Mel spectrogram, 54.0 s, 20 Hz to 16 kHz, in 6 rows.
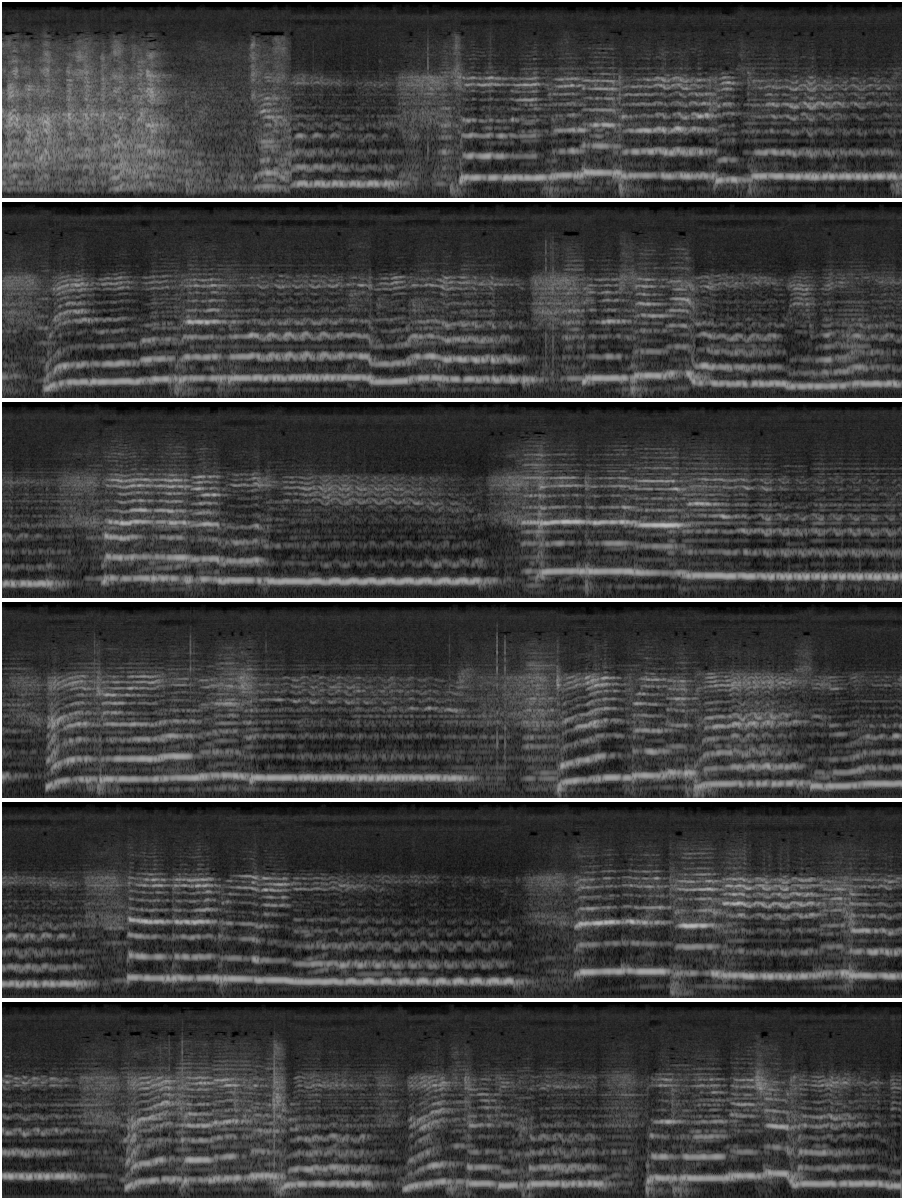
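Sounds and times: elderly woman singing unaccompanied: 2.9 - 31.7, 32.5 - 54.0
singer breathing: 4.0 - 4.5, 9.0 - 9.4, 14.3 - 14.8, 18.6 - 19.0, 22.9 - 23.4, 27.1 - 27.5, 31.8 - 32.6, 36.8 - 37.2, 41.2 - 41.8, 45.8 - 46.3, 48.8 - 49.0, 51.0 - 51.4.

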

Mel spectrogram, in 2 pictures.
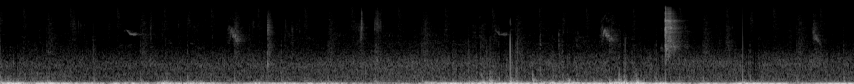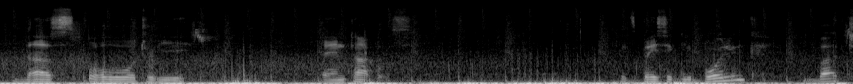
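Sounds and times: wind buffeting microphone: 0.0 - 3.5, 4.2 - 16.7.

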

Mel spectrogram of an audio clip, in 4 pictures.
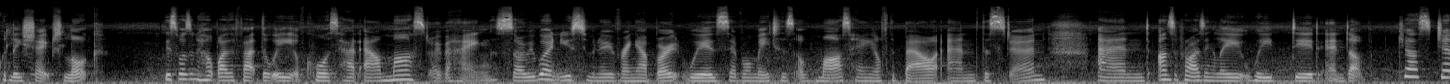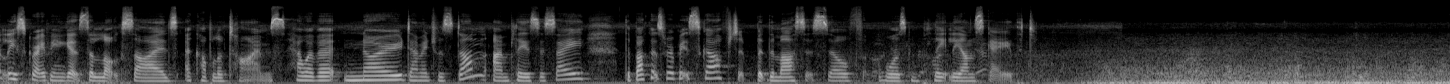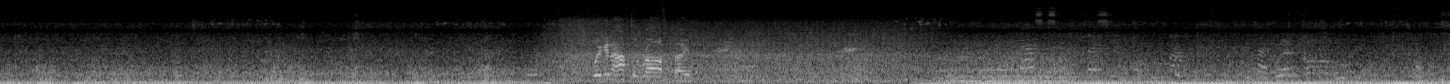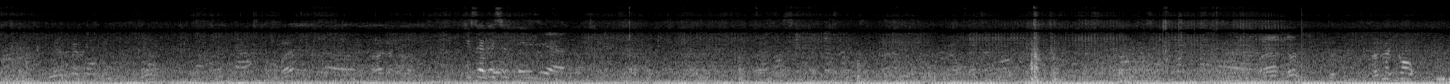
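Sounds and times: boat engine running: 0.0 - 20.5, 22.2 - 58.0
wind buffeting microphone: 25.4 - 58.0.

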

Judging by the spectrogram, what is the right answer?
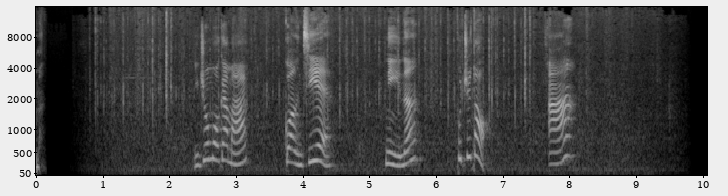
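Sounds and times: woman speaking: 2.3 - 7.0, 7.6 - 8.2.

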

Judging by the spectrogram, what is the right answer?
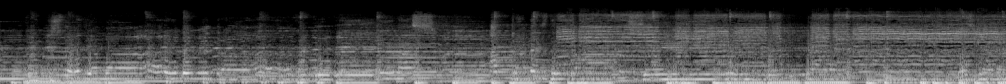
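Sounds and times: bass: 0.0 - 10.0
keyboard melody: 0.0 - 10.0.

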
